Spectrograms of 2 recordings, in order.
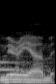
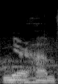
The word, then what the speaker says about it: Miriam: I heard Miriam say her name like Miriam in an interview. I don't think she says it like Mirham for what it's worth.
